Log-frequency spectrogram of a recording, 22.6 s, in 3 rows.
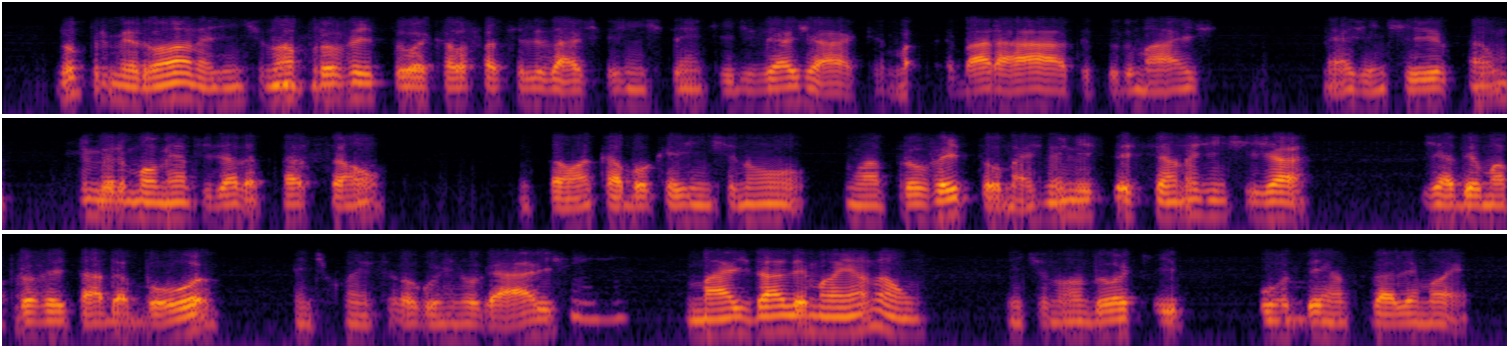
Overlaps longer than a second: none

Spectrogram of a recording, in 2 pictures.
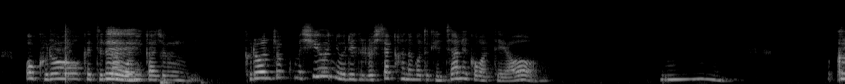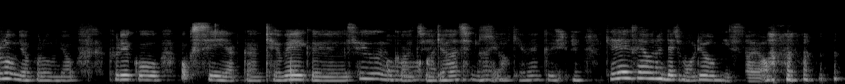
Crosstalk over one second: present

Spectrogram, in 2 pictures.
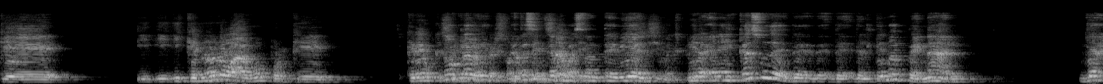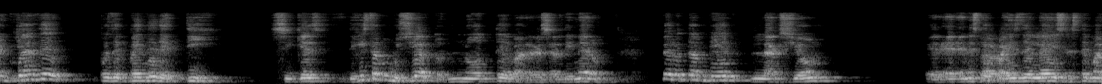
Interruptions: present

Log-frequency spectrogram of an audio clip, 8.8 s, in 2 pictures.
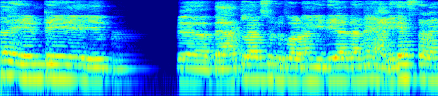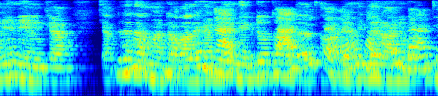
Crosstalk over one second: present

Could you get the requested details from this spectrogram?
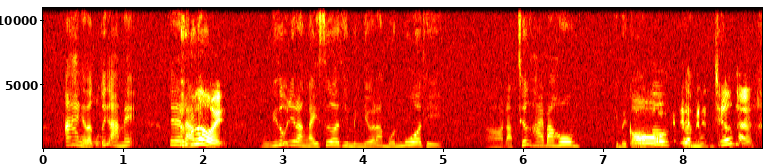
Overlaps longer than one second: present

